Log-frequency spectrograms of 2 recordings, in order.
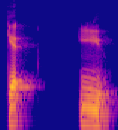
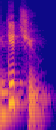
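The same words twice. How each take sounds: First: The T is stopped before you. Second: The T and Y blend into a ch sound. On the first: "we pronounce T as a stop T" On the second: "make the sound ch-ch like chicken"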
